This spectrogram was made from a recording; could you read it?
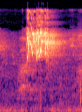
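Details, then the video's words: One Fischer's lovebird screech: a single loud, piercing, slightly warbling high call lasting about half a second and tailing off, against a faint low hum. "love birds singing songs"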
